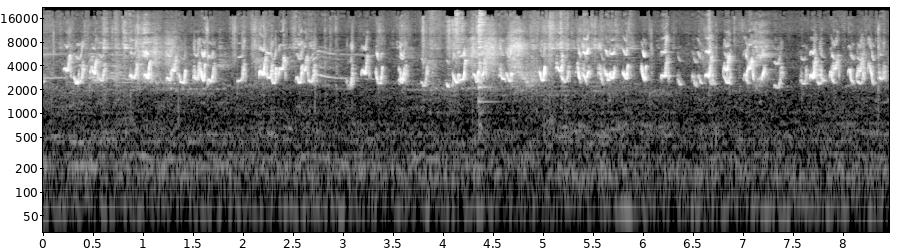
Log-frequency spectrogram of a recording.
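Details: Chicks at play on a roof peep in short shrill notes, grouped in quick runs separated by small gaps.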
